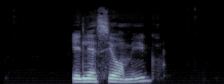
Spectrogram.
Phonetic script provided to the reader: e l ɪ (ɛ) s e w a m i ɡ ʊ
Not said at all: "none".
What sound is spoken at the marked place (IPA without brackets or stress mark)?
ɛ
